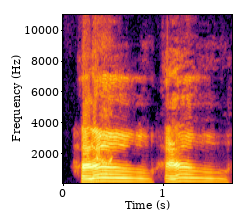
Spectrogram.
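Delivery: high put-on little voice calling hello; mock tiny person calling. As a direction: squeak it out like a tiny person down there. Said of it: "go down there and go".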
